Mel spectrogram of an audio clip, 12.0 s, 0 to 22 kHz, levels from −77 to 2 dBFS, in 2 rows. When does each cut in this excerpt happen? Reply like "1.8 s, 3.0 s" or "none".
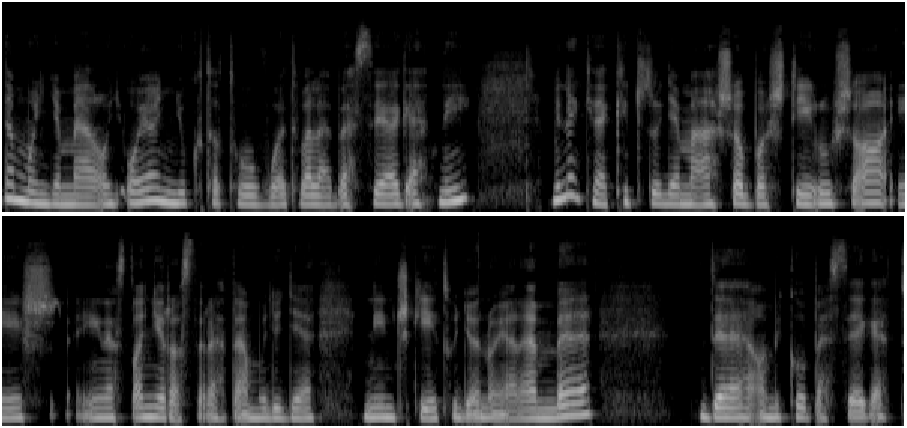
none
